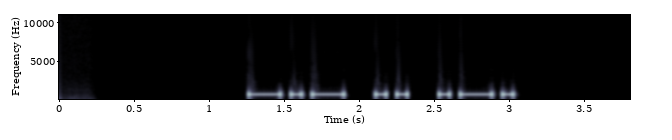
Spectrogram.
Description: Morse code, heard as a keyed tone, about 17 wpm, 700 Hz. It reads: KIR
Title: USA Call Sign Postfixes - 3 Letters 17wpm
